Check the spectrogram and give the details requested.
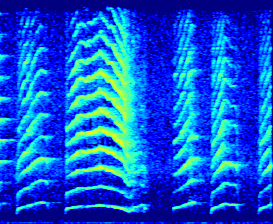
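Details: Australian magpie with chick: one short and one long, loud, harsh nasal call, then three shorter arched squawks in quick succession.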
